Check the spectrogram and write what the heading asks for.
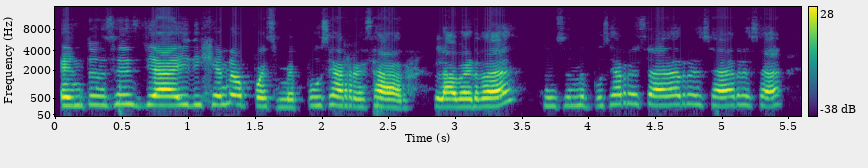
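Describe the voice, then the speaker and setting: A woman's voice: sits high, fairly even intonation, normal speed. A woman casually telling a personal horror story, rambling with many fillers. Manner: rambling, full of fillers and restarts.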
